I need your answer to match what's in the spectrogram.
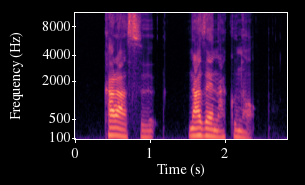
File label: input speaking male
